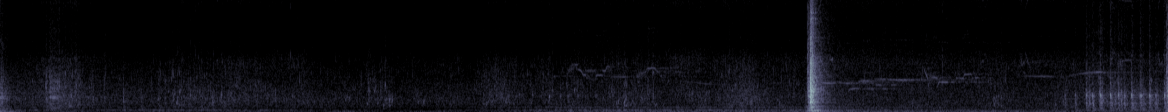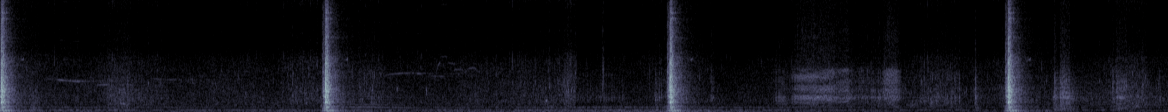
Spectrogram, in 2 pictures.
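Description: A door opening in the Riven video game, heard as a loud, sharp mechanical clank over a low ambient hum. It comes five times, spaced every few seconds, with faint rumbling between the hits.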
